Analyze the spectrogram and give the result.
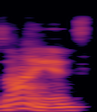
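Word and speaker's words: Zajonc: people would hurt and Robert science that's how you pronounced za Jo and see science science said other people will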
